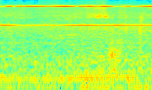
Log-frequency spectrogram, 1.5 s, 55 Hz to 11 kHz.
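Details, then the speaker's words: Android LED TV board repair, multimeter in diode/continuity mode on the 12 V supply line: continuous high steady beep over low background hum, meter showing continuity, so the 12 V line is shorted. "ये जो आवाज़ सुनाई दे रही है आपको, ऐसा बता रहा है तो शॉर्ट है, ठीक है। तो ये लाइन कहाँ कहाँ शॉर्ट हो सकती है, 12 वोल्ट की लाइन।"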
